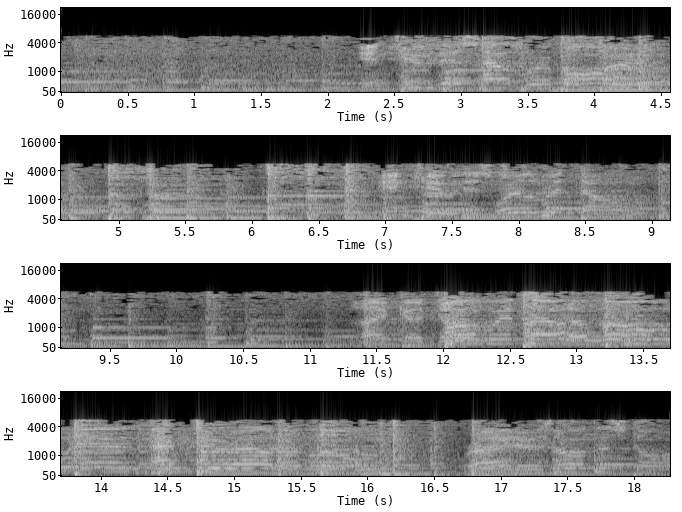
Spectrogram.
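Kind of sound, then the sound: rock song played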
